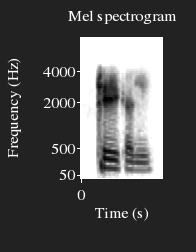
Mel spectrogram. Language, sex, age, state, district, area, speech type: Punjabi, male, 18-30, Punjab, Patiala, rural, conversation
